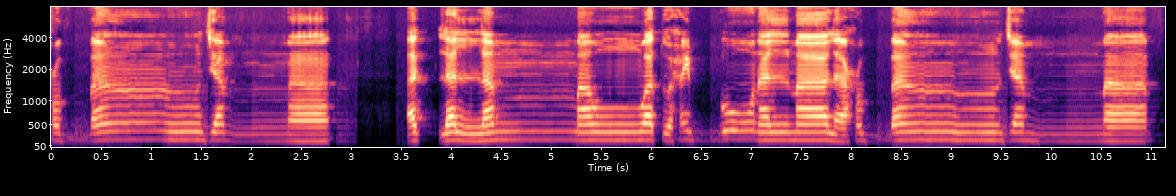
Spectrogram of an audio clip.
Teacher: حُبًّا ہم دو زبر آ رہے ہیں، ہم نے دیکھا کہ اس کے بعد جیم ہے تو یہاں پر غنہ کریں گے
